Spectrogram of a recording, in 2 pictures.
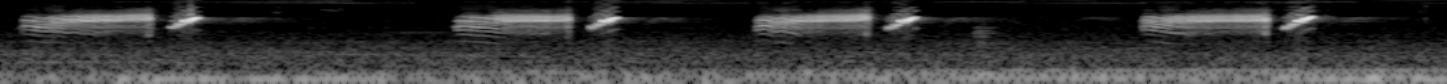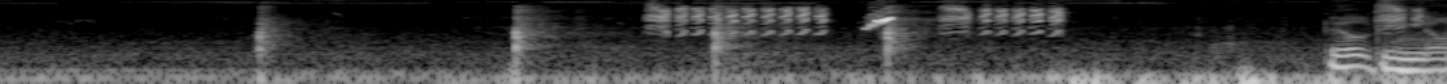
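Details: Breeding-plumaged male golden-headed cisticola sings vigorously from high on a tall grass stalk to attract a mate: a short buzzy note ending in a sharp upswept plink, repeated four times about every two seconds, then scattered clicks and a man talking.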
